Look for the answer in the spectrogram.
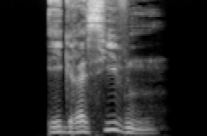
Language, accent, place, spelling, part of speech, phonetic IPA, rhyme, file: German, Germany, Berlin, egressiven, adjective, [eɡʁɛˈsiːvn̩], -iːvn̩, De-egressiven.ogg
- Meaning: inflection of egressiv: 1. strong genitive masculine/neuter singular 2. weak/mixed genitive/dative all-gender singular 3. strong/weak/mixed accusative masculine singular 4. strong dative plural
